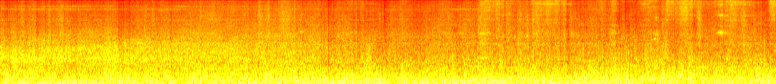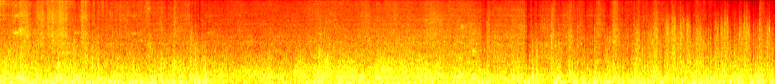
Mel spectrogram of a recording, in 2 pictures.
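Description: Alaska Railroad passenger train rolling along a curving track, heard close from an open car window: steady wheel-and-rail rumble with wheel squeal and clattering. A run of sharp clicks starts about six seconds in.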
